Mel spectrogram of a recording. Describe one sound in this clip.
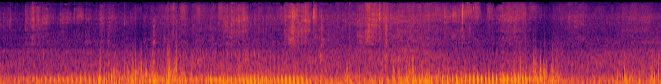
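A motorbike engine idles close by.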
